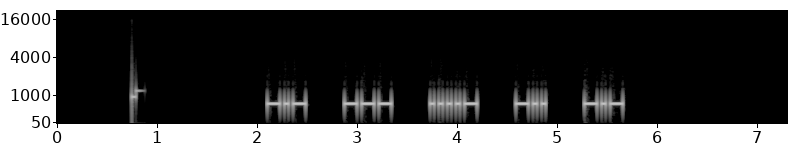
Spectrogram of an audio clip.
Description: Morse code, heard as a keyed tone, about 27 wpm, spaced as for 16 wpm, 690 Hz. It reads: KO4DK
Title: USA Call Signs - 3x Character Spacing - 28wpm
